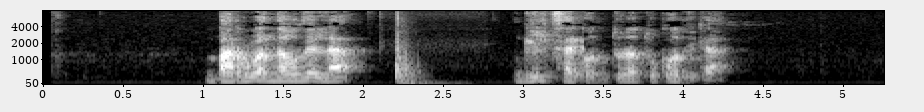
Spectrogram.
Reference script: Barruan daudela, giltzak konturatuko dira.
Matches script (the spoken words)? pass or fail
pass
